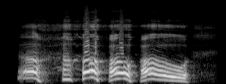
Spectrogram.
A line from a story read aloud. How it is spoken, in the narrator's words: he laughed merrily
